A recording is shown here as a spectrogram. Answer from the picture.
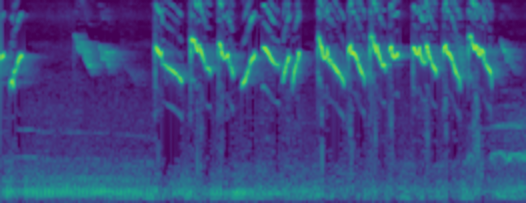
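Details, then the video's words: Wild white-eye 'nembak wit wit' call used to get other white-eyes calling: an opening whistle, then two long rapid series of high, zigzagging whistled notes. "Suara Burung Pleci ngalas Nembak Wit Wit memancing Semua Pleci ikut Nembak Buka Paruh"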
